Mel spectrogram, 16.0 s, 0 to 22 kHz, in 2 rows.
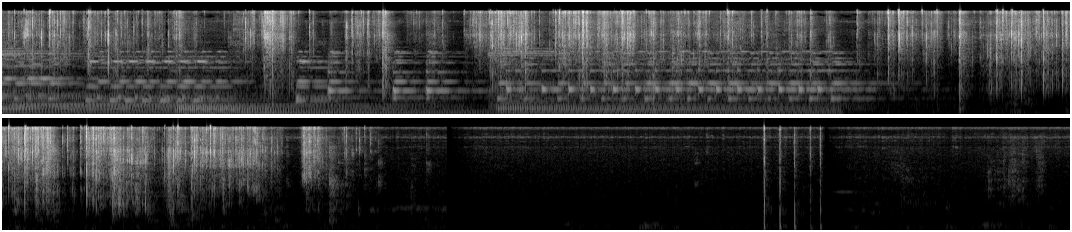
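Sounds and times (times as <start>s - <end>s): background music: 0.0s - 7.1s
plastic wrapper crinkling: 0.0s - 11.0s.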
